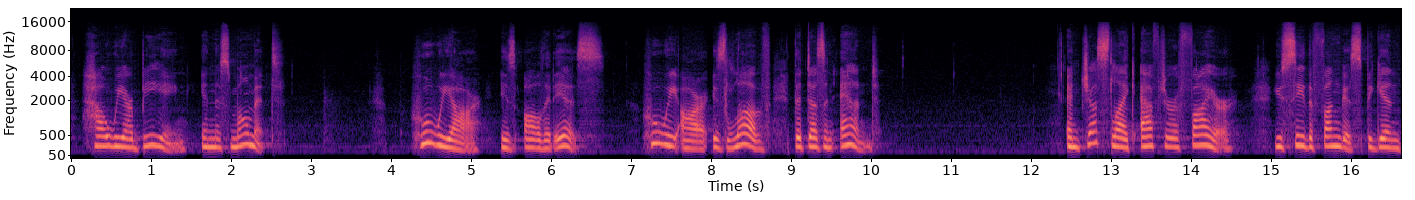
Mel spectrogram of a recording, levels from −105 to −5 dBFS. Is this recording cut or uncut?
uncut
